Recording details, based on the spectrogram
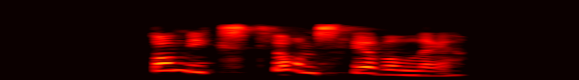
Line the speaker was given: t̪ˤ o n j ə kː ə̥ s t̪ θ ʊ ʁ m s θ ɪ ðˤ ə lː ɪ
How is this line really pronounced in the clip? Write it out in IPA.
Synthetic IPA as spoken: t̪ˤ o m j ə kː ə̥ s t̪ θ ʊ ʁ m s θ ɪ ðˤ ə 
